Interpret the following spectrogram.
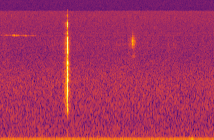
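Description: Quiet room tone with a steady low hum. One sharp click about a second in, and a much fainter tick a little later.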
